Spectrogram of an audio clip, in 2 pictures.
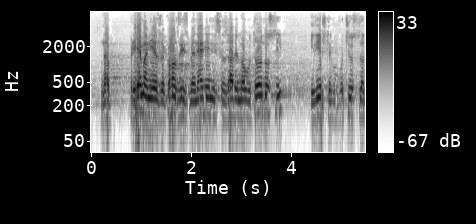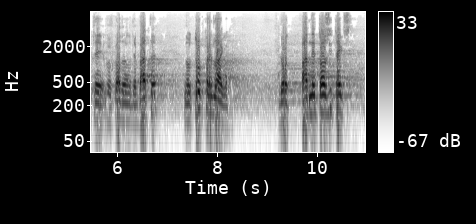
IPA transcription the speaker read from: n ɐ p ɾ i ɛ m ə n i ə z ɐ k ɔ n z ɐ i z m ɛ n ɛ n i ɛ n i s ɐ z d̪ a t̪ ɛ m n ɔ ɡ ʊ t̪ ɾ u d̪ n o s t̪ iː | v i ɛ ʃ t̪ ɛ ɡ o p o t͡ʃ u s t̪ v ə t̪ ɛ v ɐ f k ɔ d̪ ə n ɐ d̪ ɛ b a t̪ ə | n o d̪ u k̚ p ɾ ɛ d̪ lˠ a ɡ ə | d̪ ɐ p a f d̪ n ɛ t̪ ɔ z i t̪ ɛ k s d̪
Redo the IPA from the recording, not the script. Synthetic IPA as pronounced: n ɐ p ɾ i ɛ m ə n i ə z ɐ k ɔ n z ɐ i z m ɛ n ɛ n i ɛ n i s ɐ z d̪ a d̪ ɛ m n ɔ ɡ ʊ t̪ ɾ u d̪ n o s t̪ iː | v i ɛ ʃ t̪ ɛ ɡ o p o t͡ʃ u s t̪ v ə t̪ ɛ v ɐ f x ɔ d̪ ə n ɐ d̪ ɛ b a t̪ ə | n o t̪ u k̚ p ɾ ɛ d̪ lˠ a ɡ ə | d̪ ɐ p a d̪ n ɛ t̪ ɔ z i t̪ ɛ k s t̪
